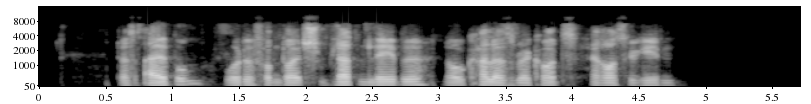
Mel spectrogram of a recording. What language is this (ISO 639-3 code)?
deu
